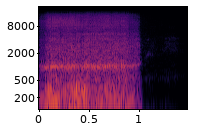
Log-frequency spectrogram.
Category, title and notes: Sound effects > Other
spell wind b
9 - Average Wind Spells Foleyed with a H6 Zoom Recorder, edited in ProTools
medium, spell, wind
